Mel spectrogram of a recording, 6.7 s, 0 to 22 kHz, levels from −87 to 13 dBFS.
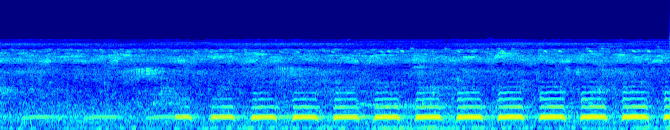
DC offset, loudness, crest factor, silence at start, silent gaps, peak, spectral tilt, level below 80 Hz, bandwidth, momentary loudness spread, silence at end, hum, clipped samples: under 0.1%; -32 LUFS; 12 dB; 0 s; none; -20 dBFS; -4.5 dB/octave; -54 dBFS; 7.6 kHz; 13 LU; 0 s; none; under 0.1%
